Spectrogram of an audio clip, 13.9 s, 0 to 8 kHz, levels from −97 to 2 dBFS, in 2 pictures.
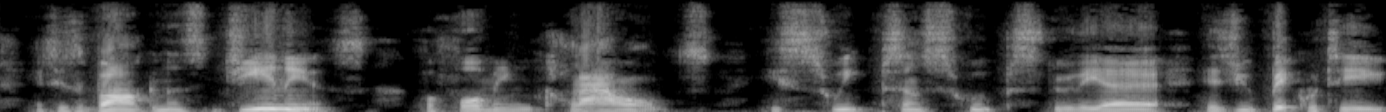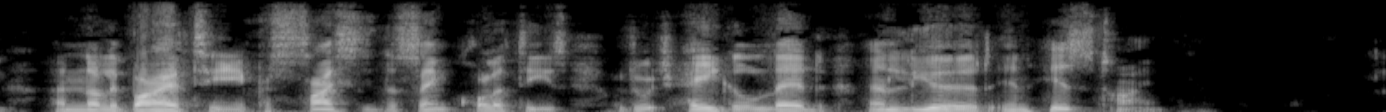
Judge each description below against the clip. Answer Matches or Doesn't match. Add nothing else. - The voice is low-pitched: Matches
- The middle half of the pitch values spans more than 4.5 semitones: Doesn't match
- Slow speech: Matches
